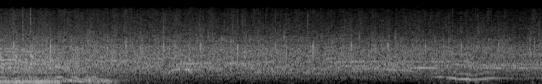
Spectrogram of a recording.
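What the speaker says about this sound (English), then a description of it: "Come on, clap your hands." A church congregation claps hands together in a dense, steady wash of applause that fills the room, continuing loudly throughout with a voice faintly heard beneath the clapping.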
